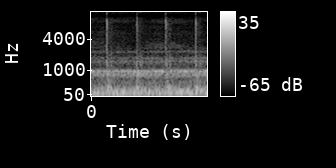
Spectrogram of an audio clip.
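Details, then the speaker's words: HCALORY diesel heater powered by a Jackery Explorer 2000 Plus, starting up in subzero winter camping: sharp regular ticks about 2.5 per second over a low hum, fuel pump clicking as it starts; normal fuel pump ticking at startup. "yeah it'll take a few minutes so okay I can hear the fuel pump"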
